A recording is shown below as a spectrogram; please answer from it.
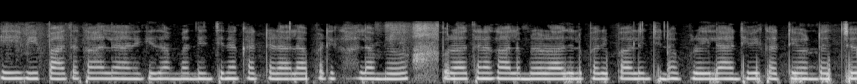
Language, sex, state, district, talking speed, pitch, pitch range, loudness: Telugu, female, Andhra Pradesh, Chittoor, 90 wpm, 260 Hz, 255-270 Hz, -13 LUFS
